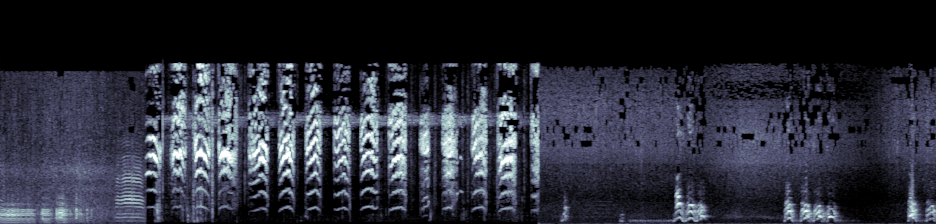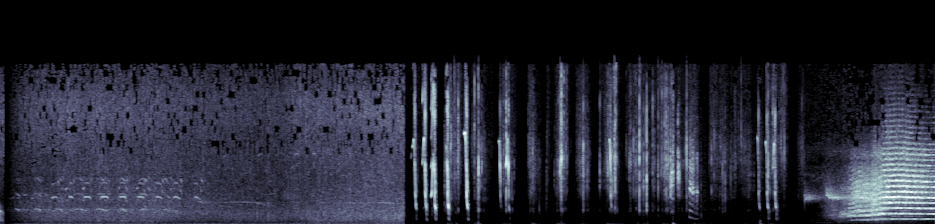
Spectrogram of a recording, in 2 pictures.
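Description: A string of different animal sounds one after another. It opens with Magellanic penguins braying, then rapid high chirps repeated a few times a second, more calls, a stretch of hiss and a run of sharp clicks. Near the end an elephant trumpets loudly.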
